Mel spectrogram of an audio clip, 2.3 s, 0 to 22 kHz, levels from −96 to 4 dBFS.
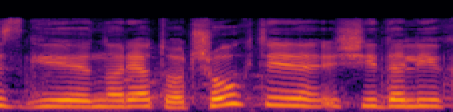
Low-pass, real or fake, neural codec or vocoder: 10.8 kHz; real; none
